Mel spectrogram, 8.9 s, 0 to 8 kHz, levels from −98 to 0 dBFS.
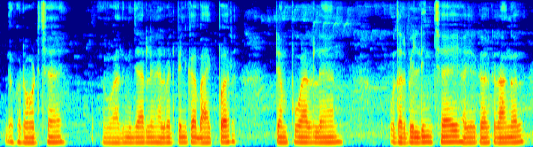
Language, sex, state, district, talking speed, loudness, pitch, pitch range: Magahi, male, Bihar, Samastipur, 155 wpm, -20 LUFS, 105 Hz, 100-110 Hz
